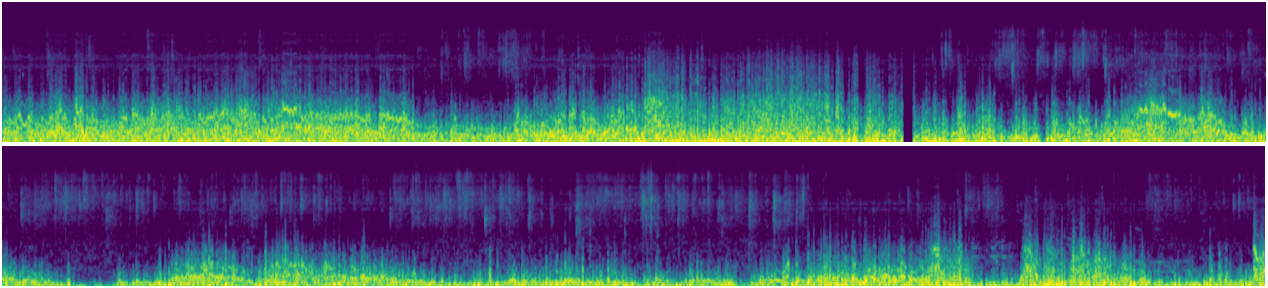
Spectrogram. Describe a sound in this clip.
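Rain patters steadily on a metal roof.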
